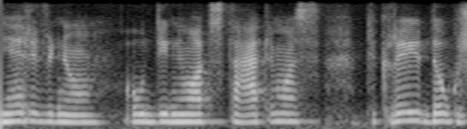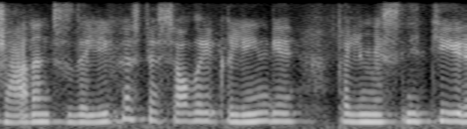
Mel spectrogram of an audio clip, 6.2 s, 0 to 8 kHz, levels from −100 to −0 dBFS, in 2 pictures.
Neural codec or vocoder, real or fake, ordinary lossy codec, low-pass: autoencoder, 48 kHz, 32 numbers a frame, DAC-VAE, trained on Japanese speech; fake; Opus, 64 kbps; 7.2 kHz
